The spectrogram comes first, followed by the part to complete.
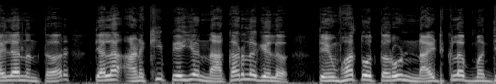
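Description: Speech, with nothing technically wrong that can be heard.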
